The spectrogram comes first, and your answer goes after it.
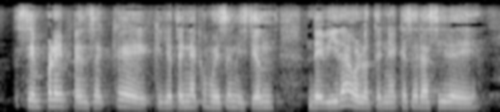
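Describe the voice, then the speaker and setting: A woman's fairly low, dark and mellow voice in a monotone, flat intonation. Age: 20s. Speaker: pole dance instructor. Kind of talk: interview.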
